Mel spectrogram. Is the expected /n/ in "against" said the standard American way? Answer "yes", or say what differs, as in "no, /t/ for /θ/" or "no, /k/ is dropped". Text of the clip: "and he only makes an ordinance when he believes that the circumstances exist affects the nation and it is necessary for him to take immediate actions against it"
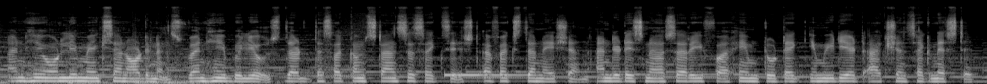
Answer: no, /n/ is dropped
